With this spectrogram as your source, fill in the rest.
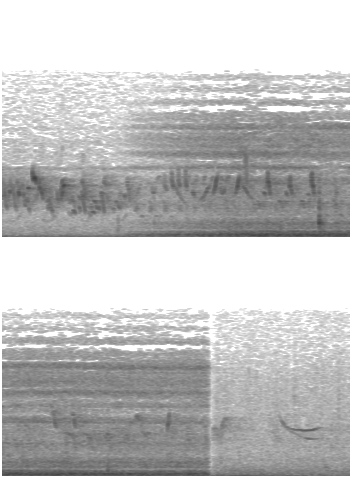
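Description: A camp stove burner roars steadily.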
